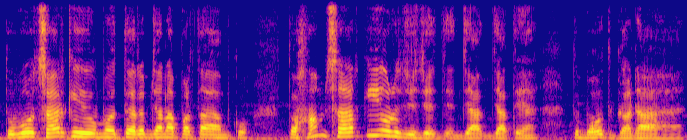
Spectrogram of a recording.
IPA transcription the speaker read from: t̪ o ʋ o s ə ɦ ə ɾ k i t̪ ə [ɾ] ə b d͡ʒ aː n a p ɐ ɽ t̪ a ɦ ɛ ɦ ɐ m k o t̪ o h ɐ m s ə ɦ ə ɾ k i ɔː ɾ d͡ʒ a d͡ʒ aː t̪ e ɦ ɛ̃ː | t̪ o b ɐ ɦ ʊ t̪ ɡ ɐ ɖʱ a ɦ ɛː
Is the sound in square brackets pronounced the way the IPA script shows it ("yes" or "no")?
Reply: yes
